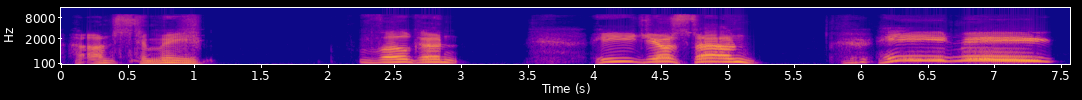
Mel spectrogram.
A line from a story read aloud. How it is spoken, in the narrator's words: roared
